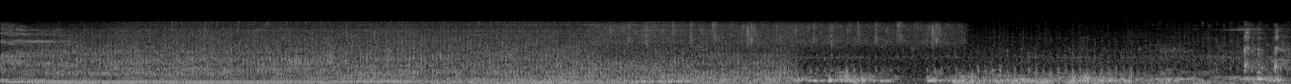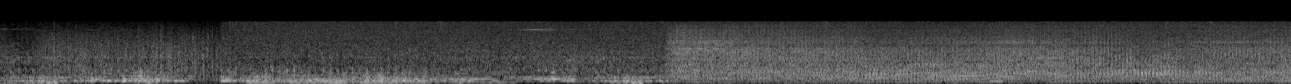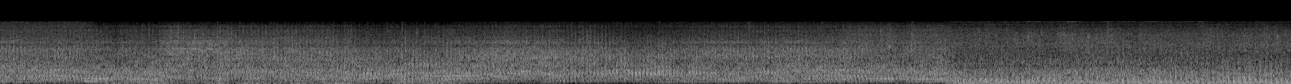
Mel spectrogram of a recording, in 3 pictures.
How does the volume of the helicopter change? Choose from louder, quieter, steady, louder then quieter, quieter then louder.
steady.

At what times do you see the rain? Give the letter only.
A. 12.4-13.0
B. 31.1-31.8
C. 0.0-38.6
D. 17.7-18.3
C.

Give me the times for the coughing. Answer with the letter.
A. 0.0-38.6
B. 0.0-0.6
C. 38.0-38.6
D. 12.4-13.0
D.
